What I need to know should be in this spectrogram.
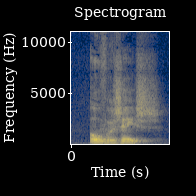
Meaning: overseas
- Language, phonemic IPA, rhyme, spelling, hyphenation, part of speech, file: Dutch, /ˌoː.vərˈzeːs/, -eːs, overzees, over‧zees, adjective, Nl-overzees.ogg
